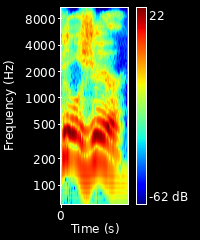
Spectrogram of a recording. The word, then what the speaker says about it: Bilgere: Bilgier. He's one of Mary Oliver's, another one. Bilgier is spelled Bilgere.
